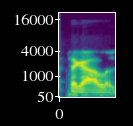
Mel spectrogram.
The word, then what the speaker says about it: Tagalog: is it taglitoc you talk is it yeah tagalog yes how do you pronounce that tagalog tagalog yes tagalog tagalog yeah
